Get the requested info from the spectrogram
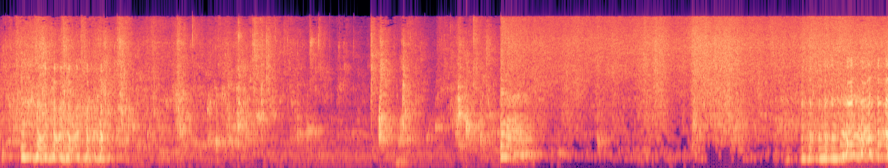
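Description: Water from a handheld shower head spraying over a cat's wet fur and into a bathtub, a steady splattering hiss that grows brighter in the last few seconds.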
